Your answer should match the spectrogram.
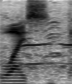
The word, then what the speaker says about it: Weiss: I guess we'll go with Weiss. 6 yard line. Had it right the first time. You know, my German heritage, Kevin, sees that I. That's what you pronounce when it's EI.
